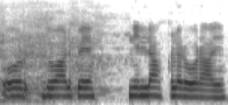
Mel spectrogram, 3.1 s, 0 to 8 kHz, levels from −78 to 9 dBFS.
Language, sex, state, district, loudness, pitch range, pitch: Hindi, male, Uttar Pradesh, Saharanpur, -14 LUFS, 165-185 Hz, 180 Hz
